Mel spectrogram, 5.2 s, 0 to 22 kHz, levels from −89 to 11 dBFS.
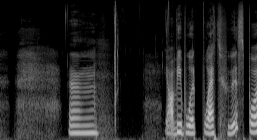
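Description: A sudden voltage step, most likely from a plug, switch, static discharge or driver glitch, entered the signal path of this speech clip twice, producing a loud pop at 1.91–1.93 s and another at 3.47–3.49 s. Each is a single sharp crack riding over the ongoing speech, the second louder, peaking about 10 dB above the speech against about 5 dB for the first.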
